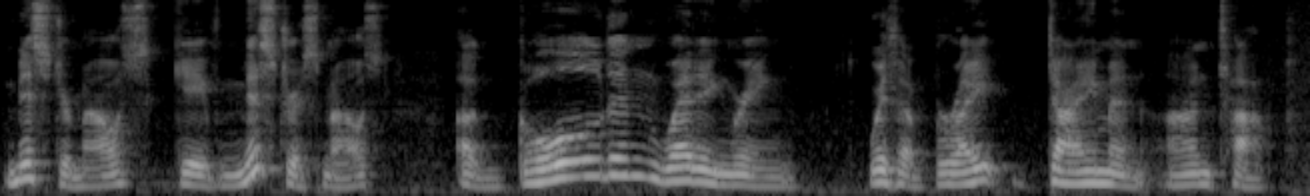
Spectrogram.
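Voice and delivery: plain reading voice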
